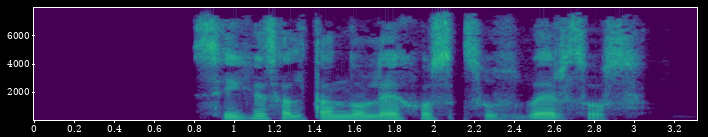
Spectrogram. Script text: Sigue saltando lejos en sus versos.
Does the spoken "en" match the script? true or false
false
